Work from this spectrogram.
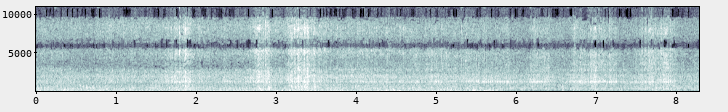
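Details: Ox66 engine running steady with a rough grinding rattle that eases slightly as revs drop; compression excellent, prop not slipping, and new spark plugs stopped it only briefly; cause unknown.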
